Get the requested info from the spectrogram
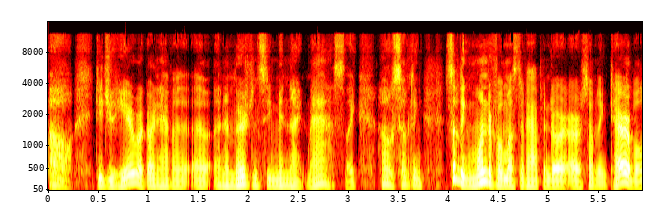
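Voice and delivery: excited gossipy chatter. Voicing villagers who hear of an emergency midnight mass: excited gossiping villagers. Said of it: "they're all gossiping at the moment".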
